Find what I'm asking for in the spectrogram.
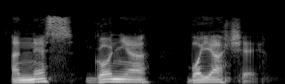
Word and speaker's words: Anjezë Gonxhe Bojaxhiu: Her name, her real name, Anjezë Gonxhe Bojaxhiu. That's how you'd pronounce it.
